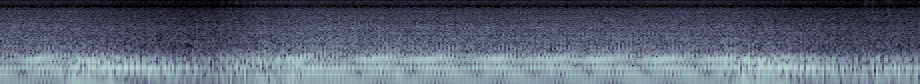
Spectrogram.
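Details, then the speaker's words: John Deere lawn tractor V-twin, before carburetor replacement: runs steadily, then speed sags and surges unevenly before dying when the choke is turned off. Suspected dirty or broken carburetor, dirty or broken manifold, or broken gaskets. "so this John Deere runs then dies when the choke is uh turned off"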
